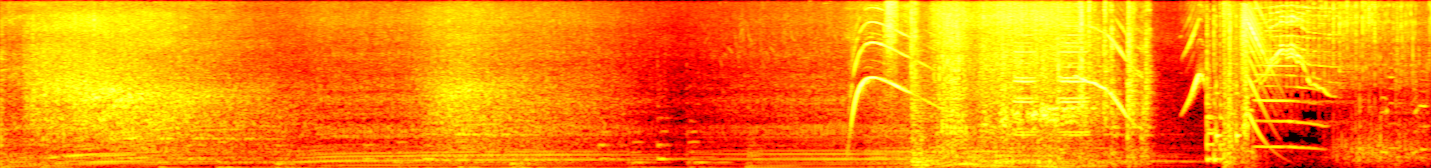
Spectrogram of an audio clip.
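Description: Animated delivery truck's engine running as it pulls away and drives down the street, under background music. Later there are quick whistle-like cartoon sound effects that swoop up and down in pitch, twice.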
